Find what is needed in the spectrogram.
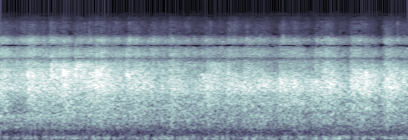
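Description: Steady radio static hiss on a mission communications audio channel, narrow in range like a radio link, with no voice over it.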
